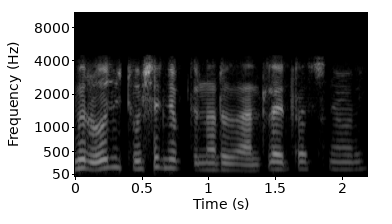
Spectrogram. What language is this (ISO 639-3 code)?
tel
